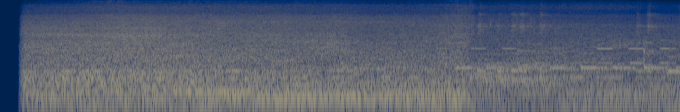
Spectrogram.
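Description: Loud road traffic rumble from passing cars and motorcycles. About six seconds in, music with held synth notes comes in over the traffic.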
